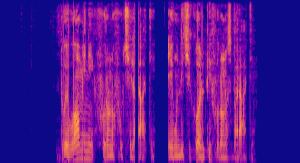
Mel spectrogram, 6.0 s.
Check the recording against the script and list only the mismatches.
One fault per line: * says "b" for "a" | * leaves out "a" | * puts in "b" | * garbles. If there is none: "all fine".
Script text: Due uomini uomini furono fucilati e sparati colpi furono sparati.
* leaves out "uomini"
* says "undici" for "sparati"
